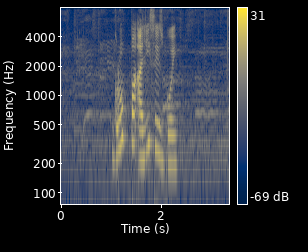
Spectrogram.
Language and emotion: Russian, positive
